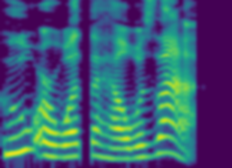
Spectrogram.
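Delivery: ordinary talk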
